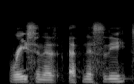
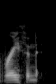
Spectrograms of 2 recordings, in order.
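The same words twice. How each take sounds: First: Said in the usual way. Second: "race" lisped as "raith", the s turned into a th. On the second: Real, not acted. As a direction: say "race" with a lisp so it comes out "raith". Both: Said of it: "sorry for the lisp".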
